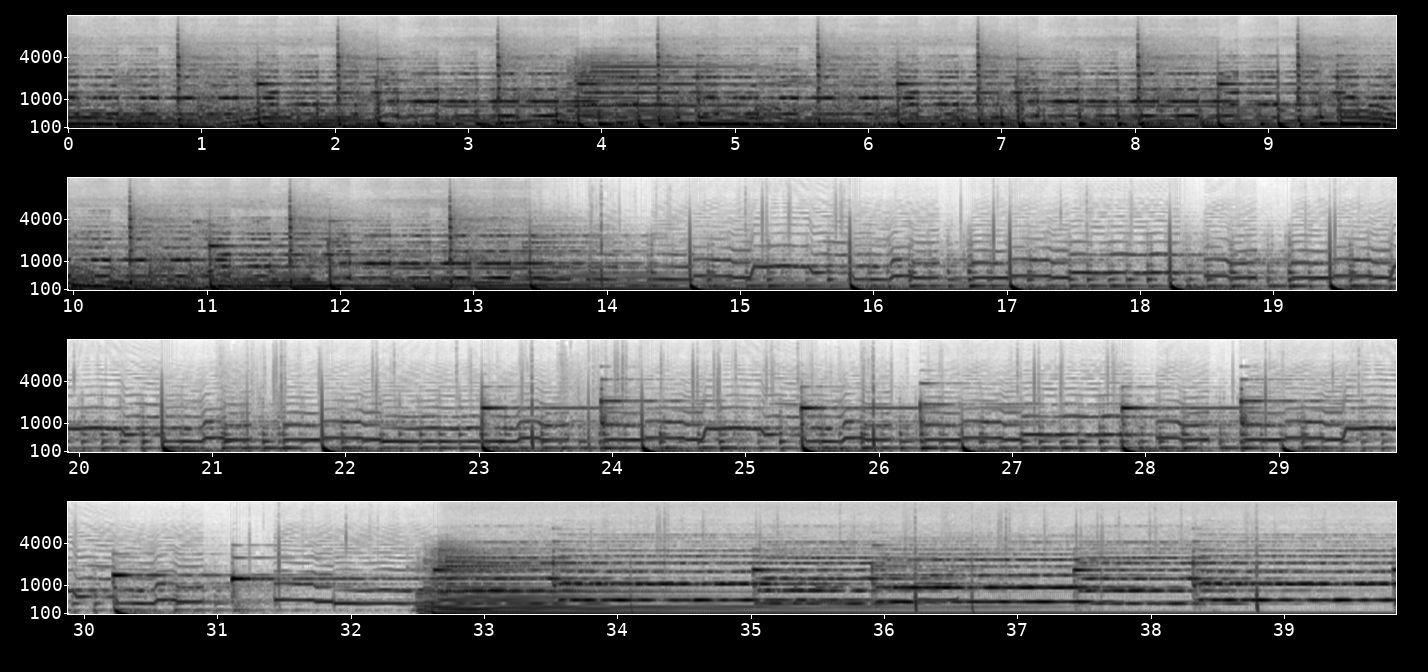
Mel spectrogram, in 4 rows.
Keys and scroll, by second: 27.8 ctrl+alt+z, 35.0 ctrl+z, 39.2 ctrl+alt+z.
